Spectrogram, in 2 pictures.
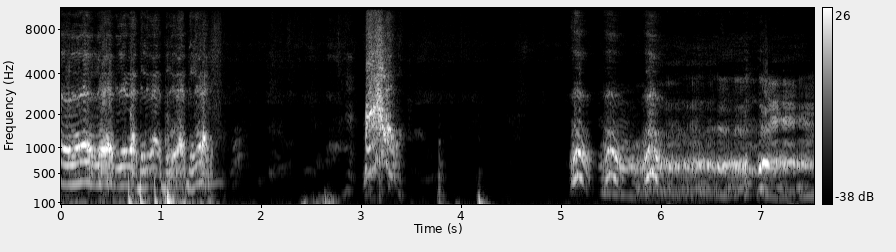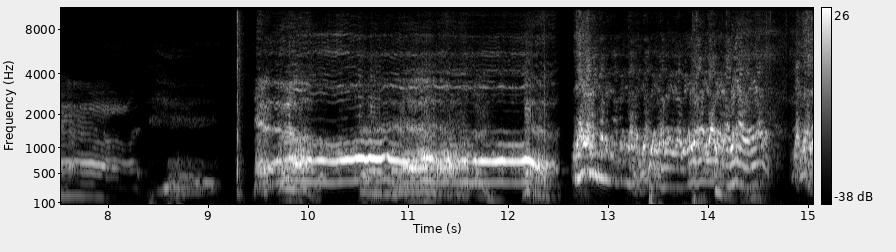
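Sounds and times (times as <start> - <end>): person crying out: 0.0 - 1.6, 9.6 - 15.0
soft thumps: 3.7 - 4.4
wavering wail: 9.5 - 15.0.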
